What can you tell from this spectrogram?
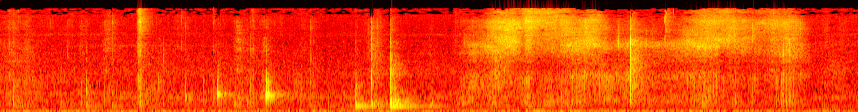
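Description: Close mouth sounds of eating a small yellow fruit: wet lip smacks and chewing clicks, the loudest near three seconds in, with soft breathy sucking in the second half.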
